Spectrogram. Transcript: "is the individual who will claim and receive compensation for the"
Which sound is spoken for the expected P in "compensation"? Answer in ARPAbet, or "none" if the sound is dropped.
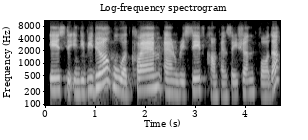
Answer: P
